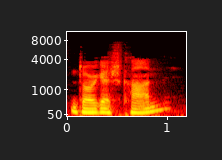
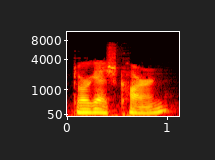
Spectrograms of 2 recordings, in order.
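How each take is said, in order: First: The second word has no r sound. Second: The second word has an r sound.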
